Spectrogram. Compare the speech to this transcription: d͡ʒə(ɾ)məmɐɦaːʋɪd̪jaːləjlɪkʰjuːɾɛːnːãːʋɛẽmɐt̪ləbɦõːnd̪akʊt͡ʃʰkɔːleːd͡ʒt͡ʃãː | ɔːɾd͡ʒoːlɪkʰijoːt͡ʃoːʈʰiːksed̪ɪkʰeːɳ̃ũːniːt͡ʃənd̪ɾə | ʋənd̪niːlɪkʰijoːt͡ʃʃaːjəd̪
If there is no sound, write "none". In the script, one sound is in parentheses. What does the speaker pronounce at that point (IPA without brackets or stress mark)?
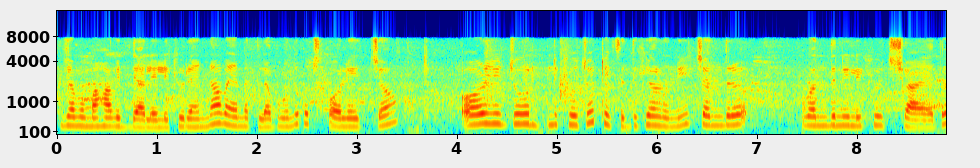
none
